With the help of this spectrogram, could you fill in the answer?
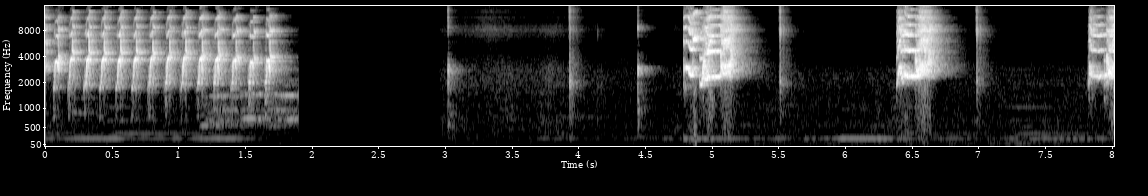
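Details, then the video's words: Fighter-type lovebird used as a lure for ngekek singing: a fast pulsed trill for two seconds, a pause with scattered clicks, then three loud harsh squawks over a low steady hum. "Jadikan Lovebirdmu FIGHTER Rajin Ngekek Panjang"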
